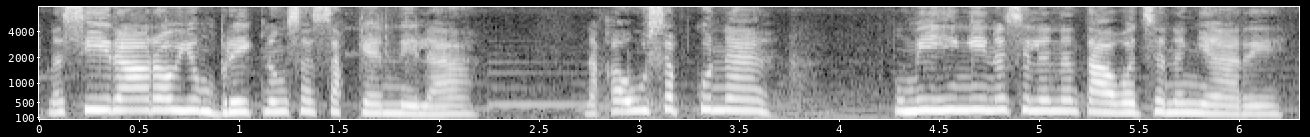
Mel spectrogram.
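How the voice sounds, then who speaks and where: A woman playing a calm, reassuring wife and mother who pleads gently in a radio drama. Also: high voice, moderate pace, faint music behind, natural voice. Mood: pleading, soothing.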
